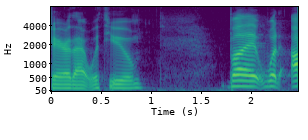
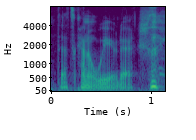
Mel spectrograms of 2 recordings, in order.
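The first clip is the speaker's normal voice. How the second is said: soft unvoiced aside; whispered aside; 7 dB quieter, faster than usual. Real, not acted. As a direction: whisper it under breath.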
